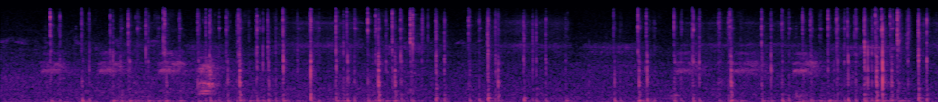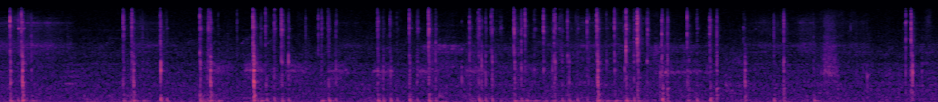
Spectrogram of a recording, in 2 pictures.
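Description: Rapid, irregular flurries of sharp clicks, with a short pause a little past the middle.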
